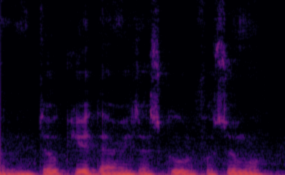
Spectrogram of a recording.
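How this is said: It is read in a flat monotone.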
